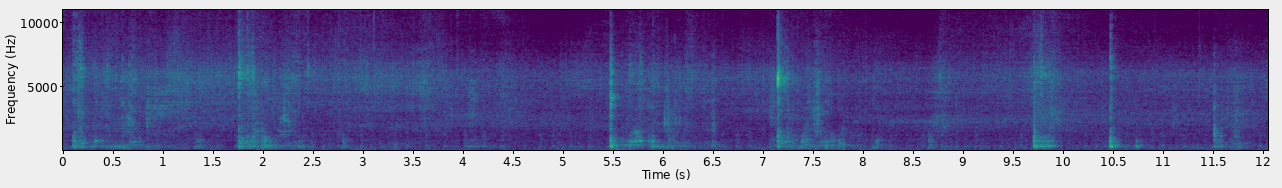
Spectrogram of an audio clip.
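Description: Small whole potatoes sizzling in oil and spice masala in an aluminium kadai while a spatula stirs them, scraping and knocking against the pan about six times over a steady frying hiss.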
